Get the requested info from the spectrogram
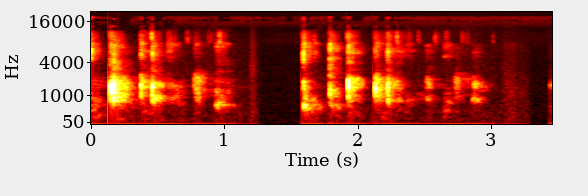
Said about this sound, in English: With the noisiest keyboard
